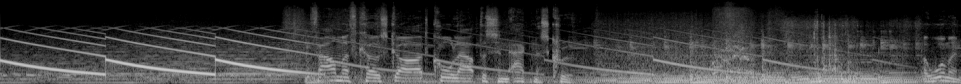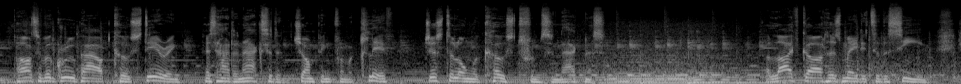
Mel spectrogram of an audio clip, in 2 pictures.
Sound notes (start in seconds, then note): 0.0 alarm blaring; 7.8 dramatic music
